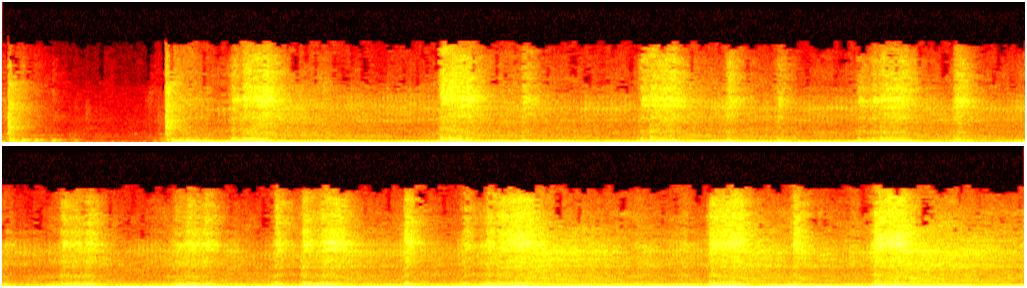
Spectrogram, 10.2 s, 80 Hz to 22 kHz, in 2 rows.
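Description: Yamaha RXZ 135's single-cylinder two-stroke engine starting about a second in, then being revved repeatedly, the throttle blipped about once a second with each rev falling back toward idle.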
